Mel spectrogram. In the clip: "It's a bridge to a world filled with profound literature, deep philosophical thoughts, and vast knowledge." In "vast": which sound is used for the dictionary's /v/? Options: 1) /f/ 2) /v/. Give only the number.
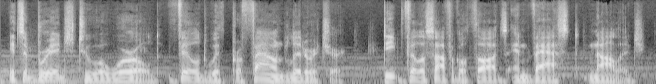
2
